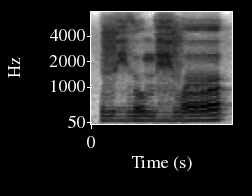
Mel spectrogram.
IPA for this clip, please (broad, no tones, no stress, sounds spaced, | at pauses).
v e̤ ð u m ɛ̤ v ɤ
